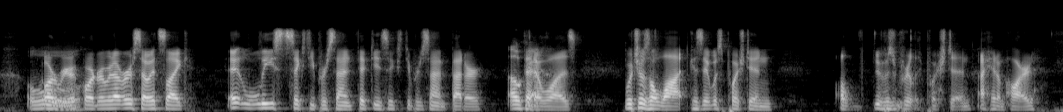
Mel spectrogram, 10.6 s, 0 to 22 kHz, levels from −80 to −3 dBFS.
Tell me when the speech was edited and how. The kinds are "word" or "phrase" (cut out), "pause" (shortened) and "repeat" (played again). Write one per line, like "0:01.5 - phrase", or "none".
none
